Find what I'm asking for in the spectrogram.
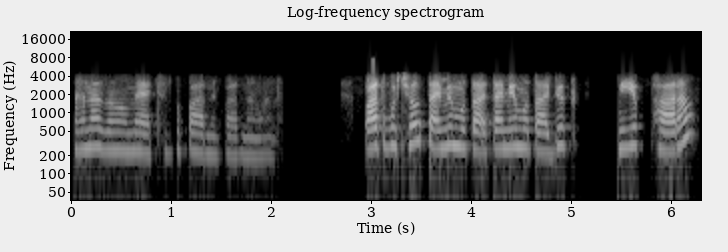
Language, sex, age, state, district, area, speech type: Kashmiri, female, 30-45, Jammu and Kashmir, Pulwama, rural, conversation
